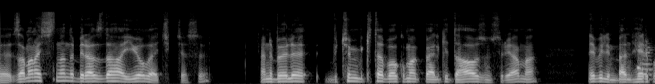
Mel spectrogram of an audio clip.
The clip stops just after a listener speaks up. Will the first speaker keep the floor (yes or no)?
yes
